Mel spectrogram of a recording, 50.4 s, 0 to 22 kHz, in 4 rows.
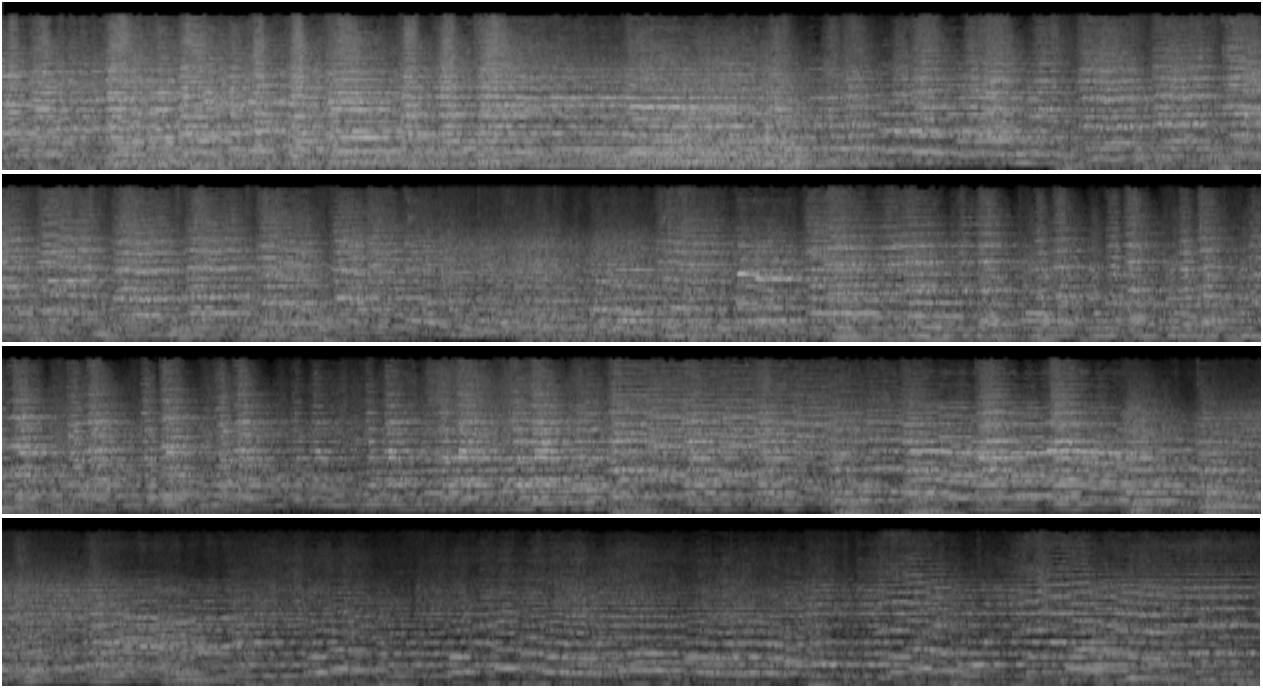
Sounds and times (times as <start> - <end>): Music: 0.0 - 50.3.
